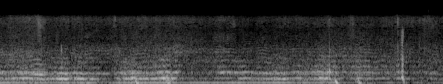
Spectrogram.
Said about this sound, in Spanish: Y este, el sonido que hacen 100.000 abejas.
